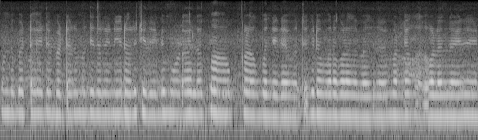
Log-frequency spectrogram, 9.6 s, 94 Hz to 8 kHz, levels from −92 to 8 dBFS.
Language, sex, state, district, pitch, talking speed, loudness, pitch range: Kannada, female, Karnataka, Chamarajanagar, 210 Hz, 125 wpm, -18 LUFS, 200-215 Hz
